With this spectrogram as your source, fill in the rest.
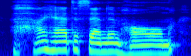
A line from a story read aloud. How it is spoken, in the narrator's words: said in a depressed tone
